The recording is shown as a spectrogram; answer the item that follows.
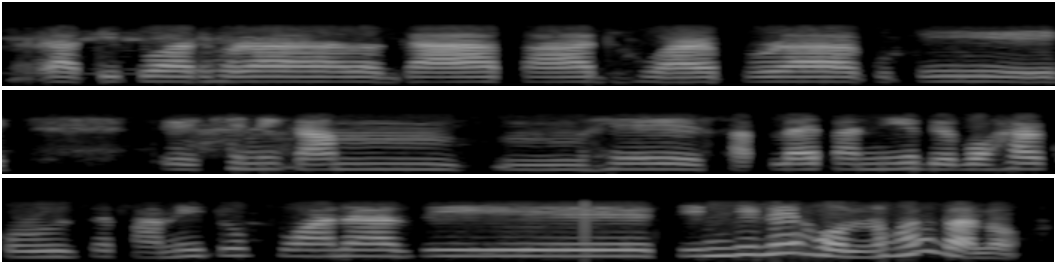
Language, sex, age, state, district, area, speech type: Assamese, female, 30-45, Assam, Sivasagar, rural, conversation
